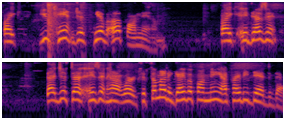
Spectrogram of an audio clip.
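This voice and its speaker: Loud and high-pitched, a woman speaks at a moderate pace. She leaves long, frequent pauses. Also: ordinary pitch variation. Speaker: community advocate. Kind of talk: casual chat. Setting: livestream.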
